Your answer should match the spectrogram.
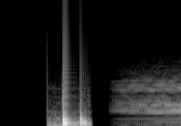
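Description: A heartbeat sound effect: one low double thump (lub-dub) a little under a second in, against dead silence.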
